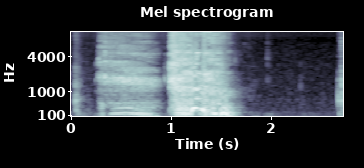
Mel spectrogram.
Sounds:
Sneeze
